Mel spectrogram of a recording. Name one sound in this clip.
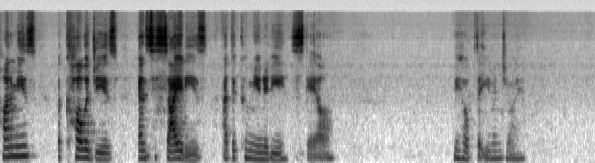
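A young woman speaks warmly and with animation through an online call.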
